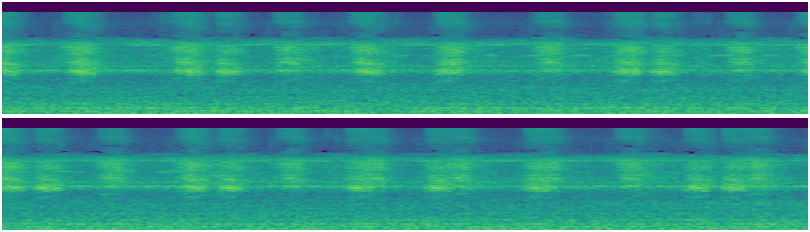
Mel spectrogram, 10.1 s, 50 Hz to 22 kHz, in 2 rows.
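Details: Crickets chirping in woods at night on September 2, 2023, recorded with a Samsung Galaxy S22 Ultra and Shure MV88+; many overlapping high chirps in paired bursts, steady shrill background trill throughout.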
